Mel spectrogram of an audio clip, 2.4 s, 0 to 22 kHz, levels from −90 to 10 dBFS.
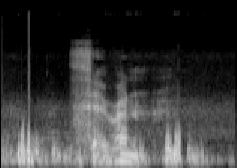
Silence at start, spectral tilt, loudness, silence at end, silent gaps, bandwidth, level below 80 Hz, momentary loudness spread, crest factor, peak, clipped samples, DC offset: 0.05 s; -7.5 dB/octave; -18 LUFS; 0.3 s; none; 8.8 kHz; -48 dBFS; 12 LU; 16 dB; 0 dBFS; under 0.1%; under 0.1%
